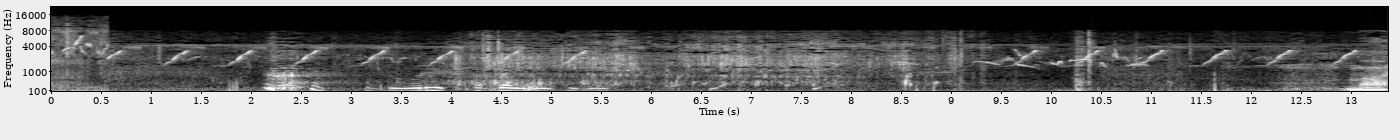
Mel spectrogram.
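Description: A bird calling over and over with short rising chirps, about one a second. Splashing in the middle as a hooked snakehead thrashes at the surface while it is hauled in.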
